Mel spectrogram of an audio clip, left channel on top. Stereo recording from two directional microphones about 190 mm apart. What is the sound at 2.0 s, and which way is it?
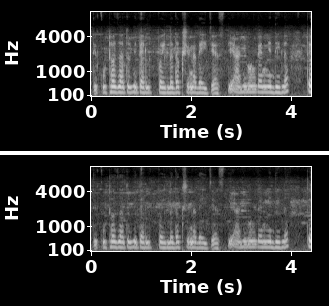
Speech, 5° left (ahead or behind).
